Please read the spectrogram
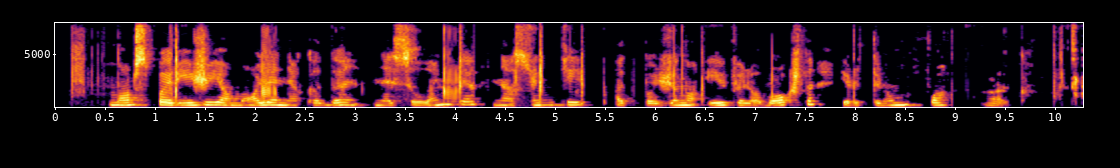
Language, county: Lithuanian, Vilnius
